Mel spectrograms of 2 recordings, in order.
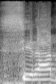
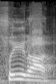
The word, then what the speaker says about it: صراط: دیکھیں صراط، صراط نہیں ہوگا، صراط.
